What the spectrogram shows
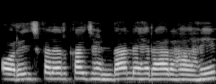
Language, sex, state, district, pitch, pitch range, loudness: Hindi, female, Chhattisgarh, Bastar, 250 Hz, 240-260 Hz, -14 LUFS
